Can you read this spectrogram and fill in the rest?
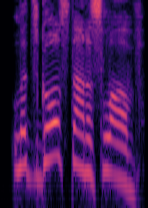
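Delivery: loud high yell to a comrade; urgent yell to get away. A narrator's reading. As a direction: shout it across the clearing. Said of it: "the captured malcontent yelled".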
